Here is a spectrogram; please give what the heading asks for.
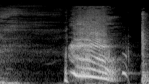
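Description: A heavy door gives way under a battering ram: a dull thud, then a loud, sliding wooden creak and groan, followed by two more quick knocks. No one speaks.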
